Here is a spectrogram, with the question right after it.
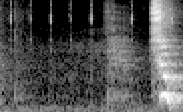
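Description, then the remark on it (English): A run of light, regular ticks gives way to a soft indrawn breath and then one loud sneeze, a voice imitating a sneezing panda with a sharp hissing burst at the end. “Sneezing panda.”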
